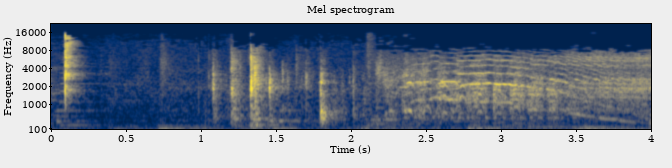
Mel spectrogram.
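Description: Doorbell being rung: a few sharp clicks, then a ringing tone that rises and falls for about a second and a half, over background music.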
